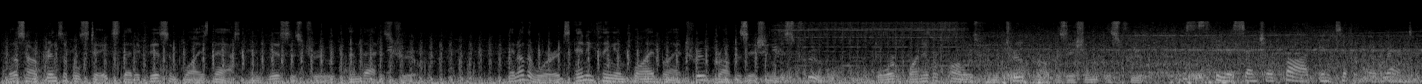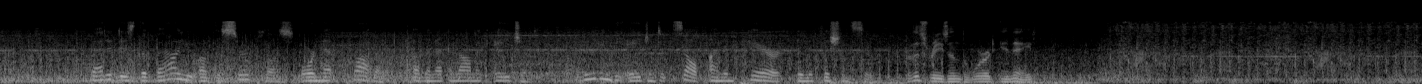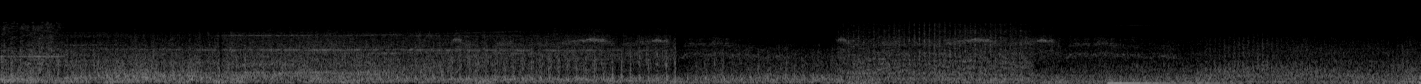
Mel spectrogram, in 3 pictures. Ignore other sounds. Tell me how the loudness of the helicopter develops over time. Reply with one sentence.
The loudness of the helicopter goes down.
